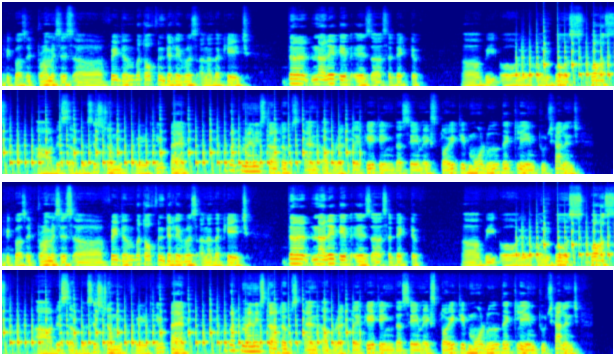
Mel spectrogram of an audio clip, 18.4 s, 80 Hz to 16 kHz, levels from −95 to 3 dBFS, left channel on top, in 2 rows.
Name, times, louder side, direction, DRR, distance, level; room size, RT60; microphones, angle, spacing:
voice 1, 0.0-3.7 4.2-6.3 6.9-9.2 9.6-12.0 12.5-17.8, right 2 dB, 30° right, 0.8 m, -27 dB
sound 1, 7.7-14.6, equal, ahead, 0.5 m, -26 dB
10.5 x 5.4 x 2.3 m
head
